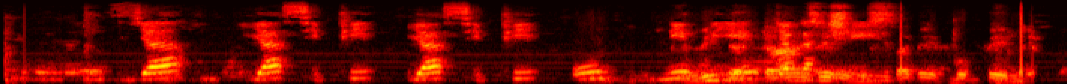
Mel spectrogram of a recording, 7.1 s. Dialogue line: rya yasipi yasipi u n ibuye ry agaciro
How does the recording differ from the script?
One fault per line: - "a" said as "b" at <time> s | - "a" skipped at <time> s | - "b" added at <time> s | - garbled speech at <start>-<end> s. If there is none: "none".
none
